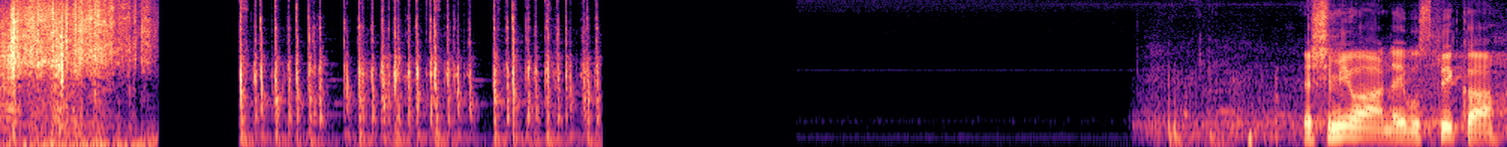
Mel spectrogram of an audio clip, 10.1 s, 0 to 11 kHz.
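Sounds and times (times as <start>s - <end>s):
keyboard typing clicks: 1.6s - 4.0s.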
